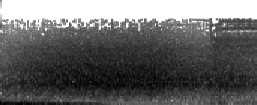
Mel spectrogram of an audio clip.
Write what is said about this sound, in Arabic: كابتن فؤاد رجعناك كذا للمدرجات شوي بصوت الجماهير ها اي أيوة والله صوت الجماهير دائما اصلا في اذني صوت الجماهير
